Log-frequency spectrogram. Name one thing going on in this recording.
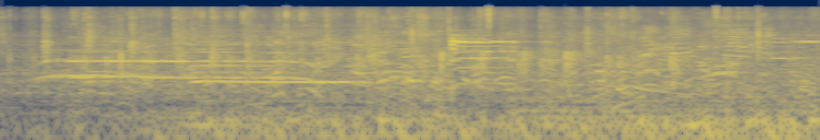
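A rock band plays loudly with drums and bass.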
